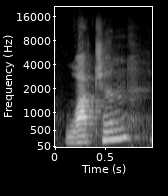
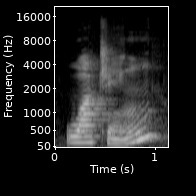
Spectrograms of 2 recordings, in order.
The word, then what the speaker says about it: watching: We have a question about the difference between watchin' and watching. Basically, the correct pronunciation is watching with the NG sound, watching.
